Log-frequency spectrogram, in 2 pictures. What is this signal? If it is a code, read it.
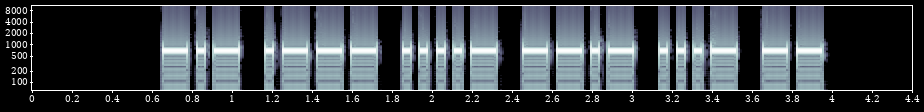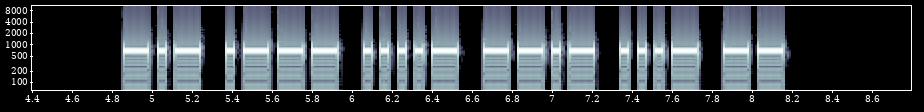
Morse code, heard as a keyed tone, about 28 wpm, 700 Hz. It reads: KJ4QVM KJ4QVM
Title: USA Call Signs - 6 Characters - Repeated 2x - 28wpm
